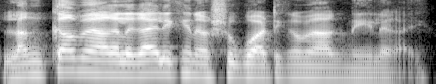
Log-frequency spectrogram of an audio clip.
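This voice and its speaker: Animated man answering an interviewer. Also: fairly high pitch, fast, smooth. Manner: animated, acts out inner voices, mixes English phrases. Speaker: spiritual speaker.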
